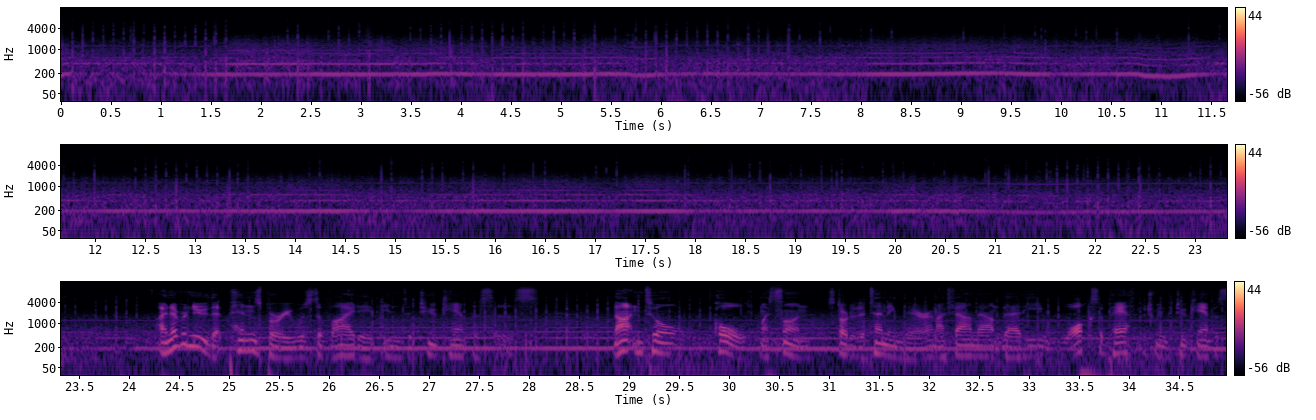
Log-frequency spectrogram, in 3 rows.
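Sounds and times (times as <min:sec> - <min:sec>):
sharp clicks: 0:00.0 - 0:34.9
model airplane electric motor: 0:14.1 - 0:34.9.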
